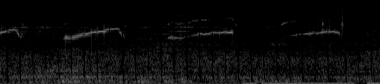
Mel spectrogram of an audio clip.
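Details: Bald eagle at a nest on the morning of 27 January 2024, as the father delivers fish and feeds the eaglet: three thin, high whistled notes, each sliding upward, over a low rumbling background.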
